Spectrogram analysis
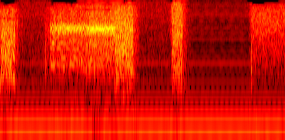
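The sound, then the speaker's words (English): Radio scanner static in several hissing bursts that cut in and out, the longest about a second and a half, over a steady low electrical hum, with no clear voices. “it's always in the scanner, but I don't always monitor it.”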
